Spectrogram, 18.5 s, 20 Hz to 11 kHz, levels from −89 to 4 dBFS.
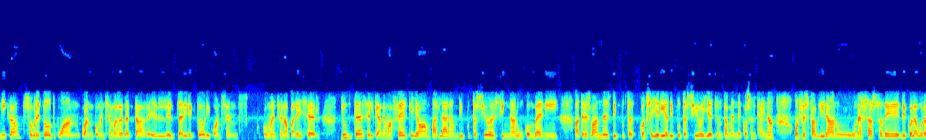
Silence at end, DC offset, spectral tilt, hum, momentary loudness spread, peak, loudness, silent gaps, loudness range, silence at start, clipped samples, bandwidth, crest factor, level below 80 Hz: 0 s; under 0.1%; -5.5 dB/octave; none; 7 LU; -2 dBFS; -19 LUFS; none; 2 LU; 0 s; under 0.1%; 5.6 kHz; 18 dB; -62 dBFS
